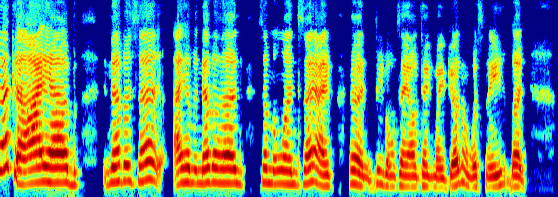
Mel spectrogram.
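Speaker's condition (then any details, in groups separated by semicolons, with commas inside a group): Cerebral palsy, mixed, moderate; hip operation, hips used abnormally; wet cough, night breathlessness, masks hinder breathing, speech therapy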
